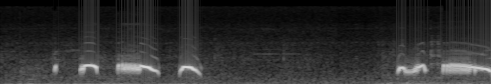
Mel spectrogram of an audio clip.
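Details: Spotted dove hen cooing to summon the male, giving soft hooting notes in a stuttering run that ends in a long descending coo, then starting the phrase again after a pause.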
